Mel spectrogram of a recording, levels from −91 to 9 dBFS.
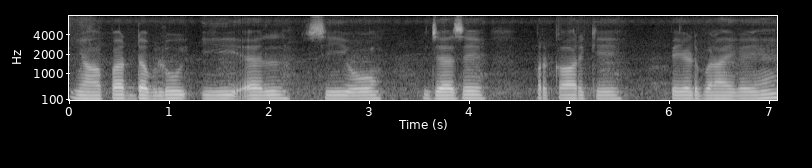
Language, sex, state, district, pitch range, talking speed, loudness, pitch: Hindi, male, Uttar Pradesh, Shamli, 115-120 Hz, 120 wpm, -18 LUFS, 120 Hz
